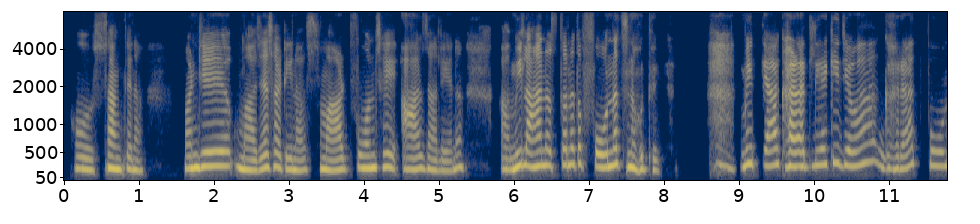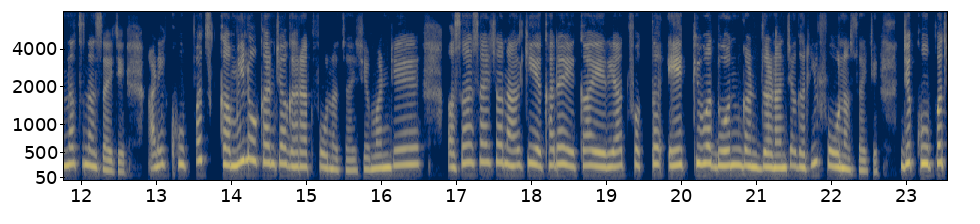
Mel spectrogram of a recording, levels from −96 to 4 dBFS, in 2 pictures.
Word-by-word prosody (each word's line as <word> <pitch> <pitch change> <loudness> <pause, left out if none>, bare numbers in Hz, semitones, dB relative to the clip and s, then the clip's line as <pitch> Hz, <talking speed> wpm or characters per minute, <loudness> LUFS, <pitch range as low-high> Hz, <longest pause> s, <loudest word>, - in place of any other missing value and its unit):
हो, 205 -3 +1
सांगते 210 0 +4
ना, 185 -2 0 0.6
म्हणजे 255 +4 +6 0.2
माझ्यासाठी 200 +3 +2
ना, 185 -1 0
स्मार्टफोन्स 205 +4 +2
हे 240 -2 +2 0.2
आज 205 +2 0
आले 180 -3 -3
आहे 170 0 -7
ना. 225 +5 -1 0.6
आम्ही 210 +7 +5
लहान 260 +1 +5
असताना 280 +2 -1
तर 300 - 0
फोनच 250 +4 +3
नव्हते. 205 -4 +3 1.1
मी 285 +4 +4
त्या 265 +1 +2
काळातली 255 0 +3
आहे, 285 - +1
की 320 -1 0
जेव्हा 275 +5 -1
घरात 215 +4 -2 0.2
फोनच 270 +3 -2
नसायचे 195 - -5 0.3
आणि 250 +5 -5
खूपच 325 +6 -6
कमी 285 +4 +3
लोकांच्या 320 -5 -2
घरात 250 -2 -2
फोन 225 -4 -4
असायचे. 190 +1 -11
म्हणजे 265 +7 -2 0.5
असं 305 +7 -4
असायचं 320 0 -6
ना, 270 -2 -1
की 310 -1 -2
एखाद्या 275 +3 -4
एका 270 0 -4
एरियात 250 0 -1
फक्त 275 +1 -8 0.2
1 270 0 0
किंवा 310 0 +2
2 270 +2 +1
गण 245 -4 +2
जणांच्या 235 +1 +1
घरी 245 +5 -3
फोन 245 -4 +2
असायचे, 185 -4 -8 0.4
जे 305 - +3
खूपच 305 +1 +2
250 Hz, 135 wpm, -23 LUFS, 215-280 Hz, 1.1 s, म्हणजे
